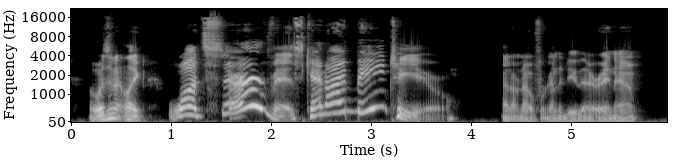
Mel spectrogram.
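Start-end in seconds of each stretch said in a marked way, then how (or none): 1.0-3.7 zany, very high, very slow, swooping and dragged. Trying again the voice used earlier for Hearn: crazy Hearn voice. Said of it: "a crazy voice with Hearn".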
